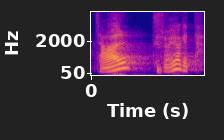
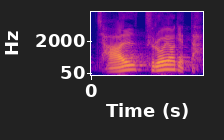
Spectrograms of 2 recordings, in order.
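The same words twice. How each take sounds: First: 잘 hit first, slow, rising at the end; slow repeat leaning on 잘; stress on 잘. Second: 들어야겠다 weighted and falling at the end; slow 잘 들어야겠다 with weight on 들어야겠다; stress on 들어야겠다. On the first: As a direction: lean on 잘 and let it lift. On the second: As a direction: land firmly on 들어야겠다, slow. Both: Shown as a demonstration. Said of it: "뭐라고요?".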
